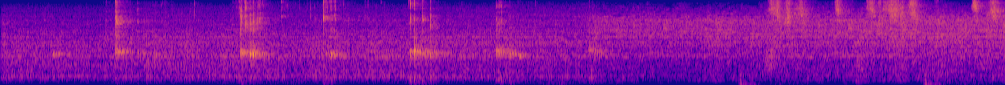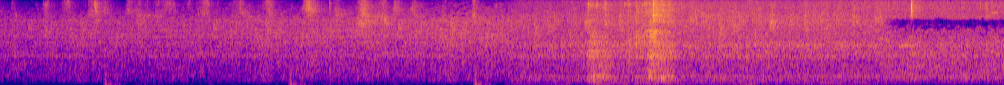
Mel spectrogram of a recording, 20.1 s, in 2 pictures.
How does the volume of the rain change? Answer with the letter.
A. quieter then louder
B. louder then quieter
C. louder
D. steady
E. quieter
C.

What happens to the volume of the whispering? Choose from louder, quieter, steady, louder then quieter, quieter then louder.
louder.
